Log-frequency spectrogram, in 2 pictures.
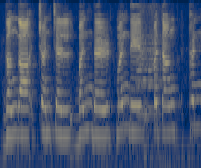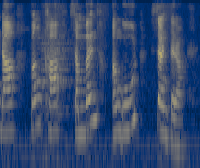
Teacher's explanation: जब भी हम गंगा बोलते हैं तो वो नाक से निकलता है स्वर। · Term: अनुस्वार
